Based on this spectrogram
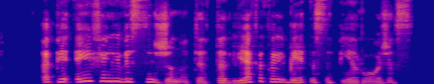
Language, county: Lithuanian, Tauragė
